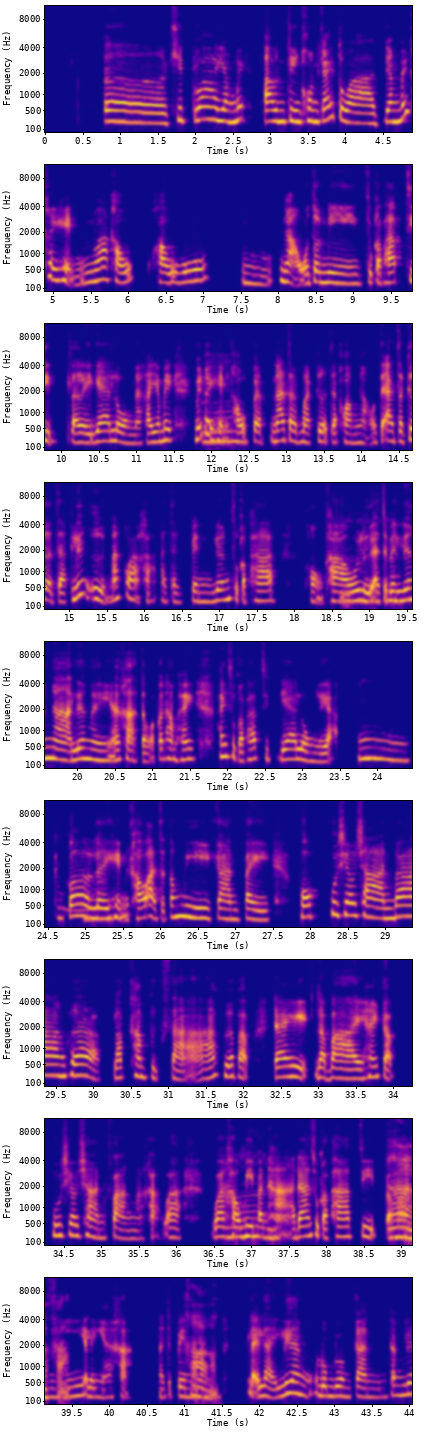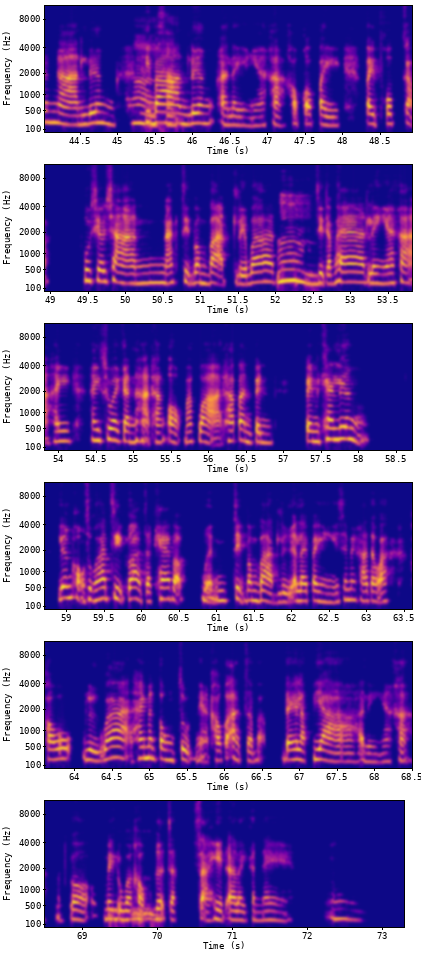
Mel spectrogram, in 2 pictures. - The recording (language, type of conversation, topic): Thai, unstructured, คุณคิดว่าความเหงาส่งผลต่อสุขภาพจิตอย่างไร?
- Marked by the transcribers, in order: other background noise; tapping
